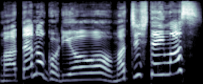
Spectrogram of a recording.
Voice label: info girl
